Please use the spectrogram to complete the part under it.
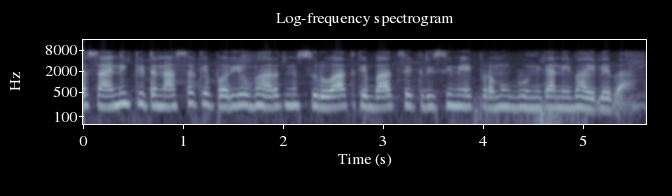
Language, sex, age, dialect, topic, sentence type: Bhojpuri, female, 18-24, Southern / Standard, agriculture, statement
